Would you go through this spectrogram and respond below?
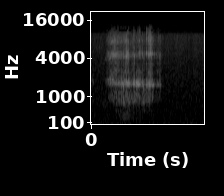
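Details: A sleeping boy snores while mouth breathing without nasal congestion. He holds his breath, then gasps for air in repeated episodes, consistent with obstructive sleep apnea.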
